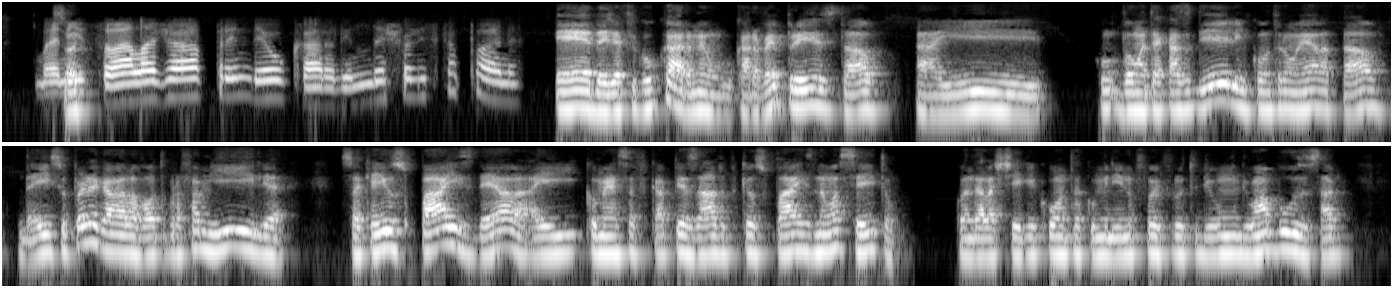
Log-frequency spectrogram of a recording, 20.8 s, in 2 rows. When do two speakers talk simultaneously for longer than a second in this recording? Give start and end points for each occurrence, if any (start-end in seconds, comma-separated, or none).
none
